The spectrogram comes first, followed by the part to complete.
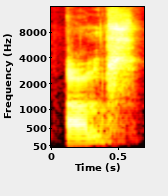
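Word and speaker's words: alms: 27 28 देखिए ही गव आर्म टू the bigger arm नहीं होता है आर्म्स होता है आर्म्स इसको एल साइलेंट एल को हम प्रोनाउंस नहीं करते हैं तो क्या हो जाएगा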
